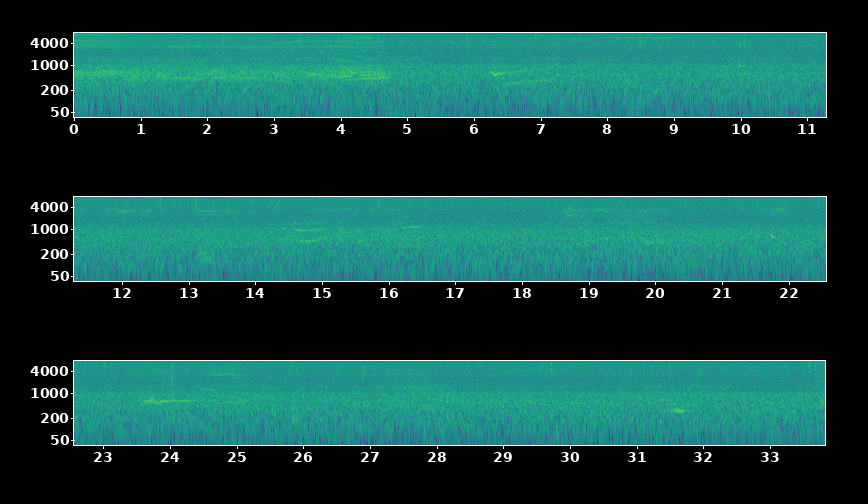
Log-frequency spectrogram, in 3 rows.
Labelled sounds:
1.7	2.0	killer whale, Bigg's (transient), 3.2 to 3.6 kHz
3.1	3.5	killer whale, Bigg's (transient), 4.1 to 4.8 kHz
3.8	4.2	killer whale, Bigg's (transient), 3.2 to 3.5 kHz
5.5	5.9	killer whale, Bigg's (transient), 3.6 to 4.6 kHz
7.1	7.6	killer whale, Bigg's (transient), 4.0 to 5.4 kHz
7.9	8.3	killer whale, Bigg's (transient), 4.7 to 5.8 kHz
8.7	9.2	killer whale, Bigg's (transient), 4.9 to 6.0 kHz
11.2	12.2	killer whale, Bigg's (transient), 2.8 to 5.7 kHz
13.1	13.8	killer whale, Bigg's (transient), 2.4 to 3.2 kHz
14.6	15.0	killer whale, Bigg's (transient), 0.88 to 1.6 kHz
16.2	16.5	killer whale, Bigg's (transient), 1.1 to 1.2 kHz
18.7	18.9	killer whale, Bigg's (transient), 2.2 to 2.6 kHz
29.0	29.4	killer whale, Bigg's (transient), 3.8 to 4.4 kHz

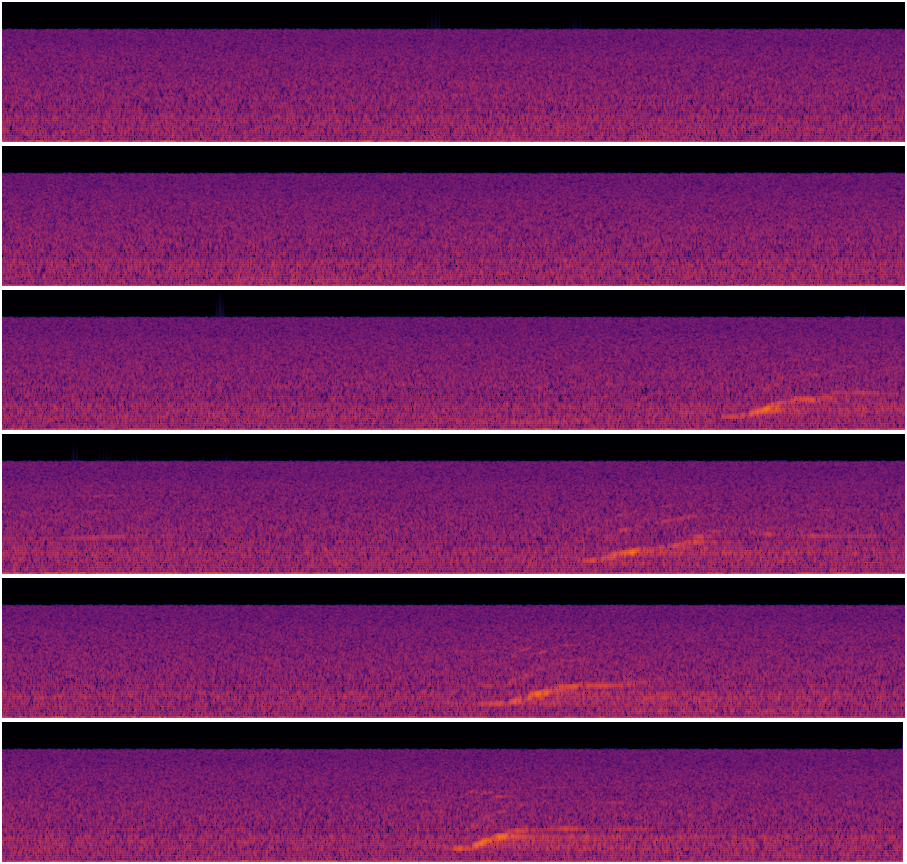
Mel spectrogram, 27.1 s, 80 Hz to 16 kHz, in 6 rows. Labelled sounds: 12.9	14.2	humpback whale, 0.80 to 1.1 kHz
16.8	17.1	humpback whale, 0.80 to 1.9 kHz
20.7	21.3	humpback whale, 0.80 to 1.1 kHz
25.0	25.5	humpback whale, 0.80 to 0.99 kHz

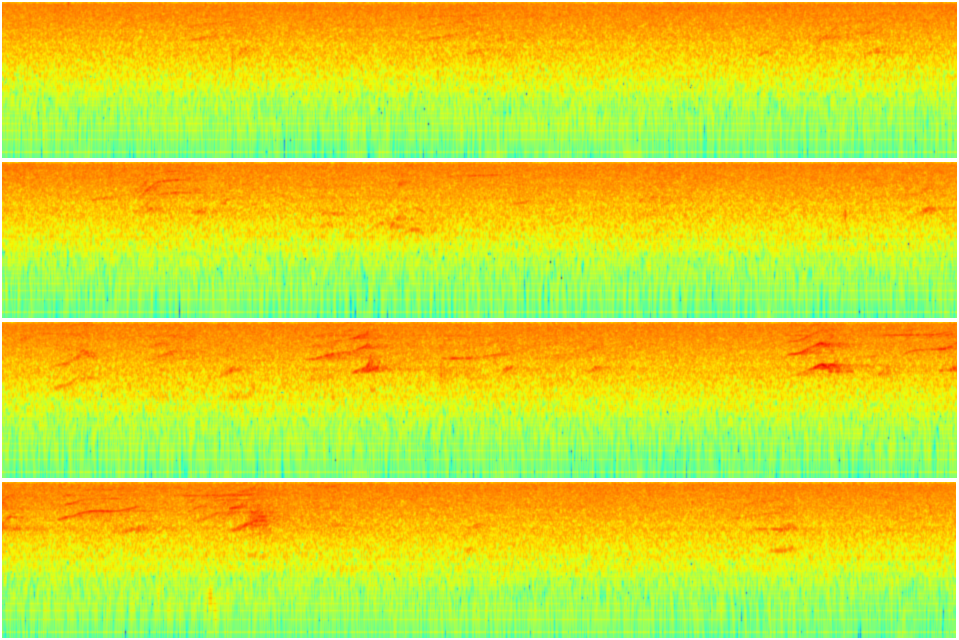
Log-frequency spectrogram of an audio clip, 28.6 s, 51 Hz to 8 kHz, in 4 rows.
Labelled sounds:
8.1	8.7	killer whale, 1.6 to 5.9 kHz
20.1	22.6	killer whale, 1.5 to 5.7 kHz

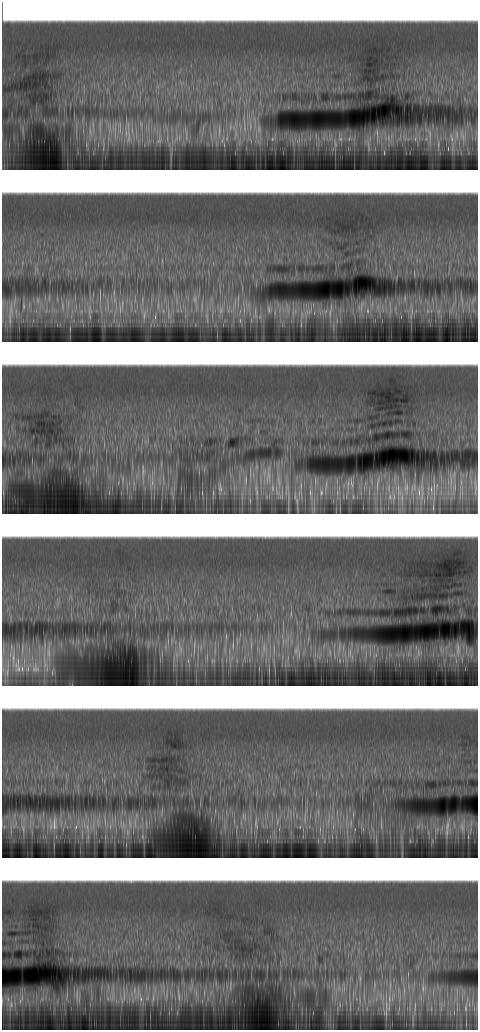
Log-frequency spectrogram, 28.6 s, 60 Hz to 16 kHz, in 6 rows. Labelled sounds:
0.0	0.5	humpback whale, 0.83 to 2.7 kHz
9.6	10.0	humpback whale, 1.4 to 1.7 kHz
13.2	13.6	humpback whale, 0.80 to 2.7 kHz
18.2	19.0	humpback whale, 1.1 to 2.8 kHz
20.5	20.7	humpback whale, 1.4 to 1.7 kHz
23.6	24.2	humpback whale, 1.4 to 3.1 kHz

